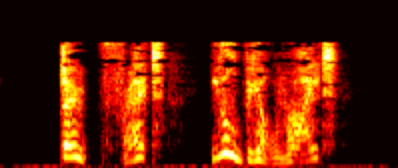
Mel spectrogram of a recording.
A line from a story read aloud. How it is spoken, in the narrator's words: he'd leaned to whisper in her ear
